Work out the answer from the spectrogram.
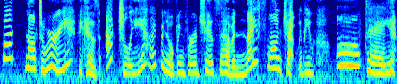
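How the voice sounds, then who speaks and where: A woman voicing a cheerful, chatty, excitable young fireworks maker in an anime-style video game. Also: very high voice, normal speed, a little hiss or hum, full character voice. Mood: friendly, chatty. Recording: music behind the voice.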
